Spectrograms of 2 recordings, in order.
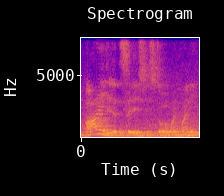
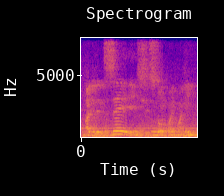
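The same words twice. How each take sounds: First: The stress falls on the word I. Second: The stress falls on the word say. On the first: Someone else said it. "which means someone else did" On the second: It was implied, not said. "I implied it"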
